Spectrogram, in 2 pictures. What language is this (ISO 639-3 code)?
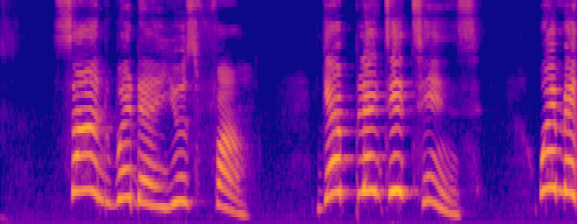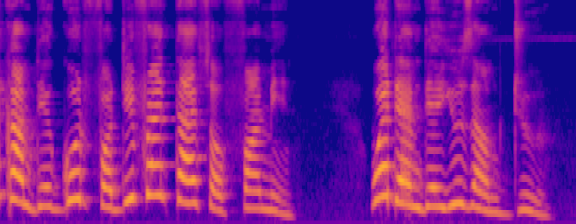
pcm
